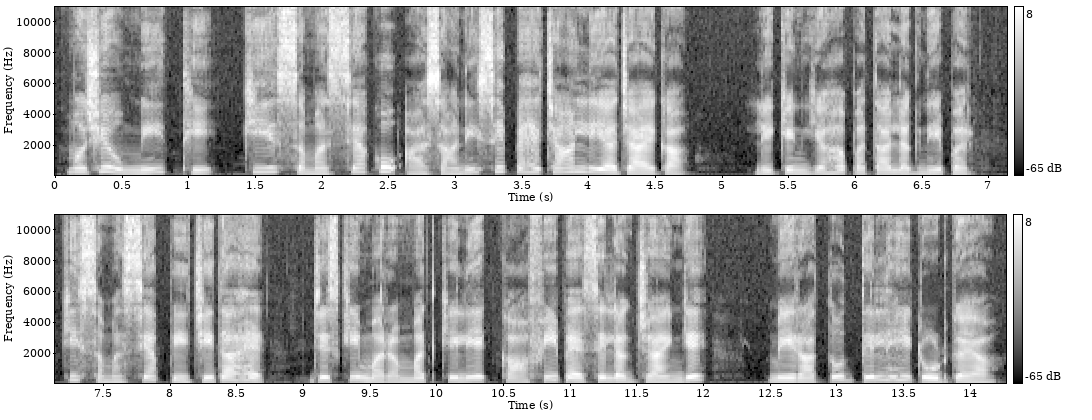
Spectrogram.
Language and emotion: Hindi, sad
